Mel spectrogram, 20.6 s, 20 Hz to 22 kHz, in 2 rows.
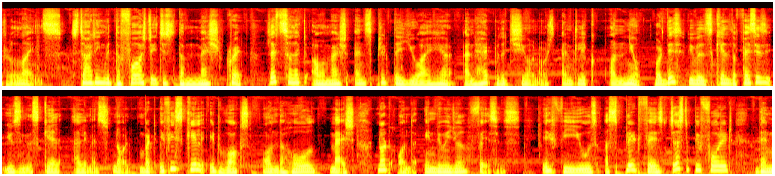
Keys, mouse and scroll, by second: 0.1 click, 0.9-3.0 drag, 5.6-6.6 drag, 7.5-8.2 drag, 7.5 n, 9.0 click, 10.1 shift+a, 12.0 click, 12.1 click, 13.2-14.5 shift+middle drag, 17.1 shift+middle click, 17.2 ctrl+z, 17.2 shift+a.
